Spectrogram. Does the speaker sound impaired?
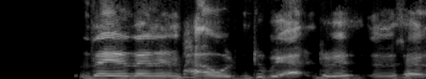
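Yes: cerebral palsy; speech impediment.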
